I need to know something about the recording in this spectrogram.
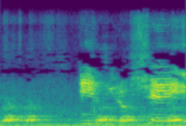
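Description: Dog whining in long, wavering tones, pitched higher in the second half.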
